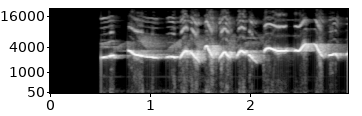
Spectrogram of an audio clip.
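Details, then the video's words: Loud, clear song of a male mountain white-eye from West Nusa Tenggara: fast, continuous warbling of shrill whistled slides and trills, rising and falling without pause for over two seconds. "Suara asli burung Opior jambul jantan GACOR"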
